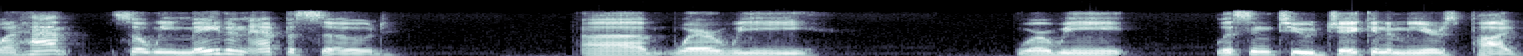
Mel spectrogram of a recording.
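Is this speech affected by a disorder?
No.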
